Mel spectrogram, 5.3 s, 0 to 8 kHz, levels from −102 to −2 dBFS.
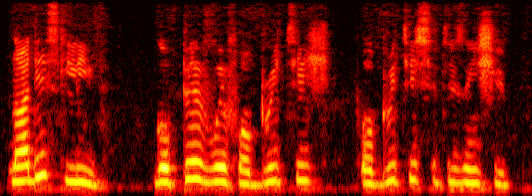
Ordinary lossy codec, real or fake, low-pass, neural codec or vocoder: none; real; none; none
